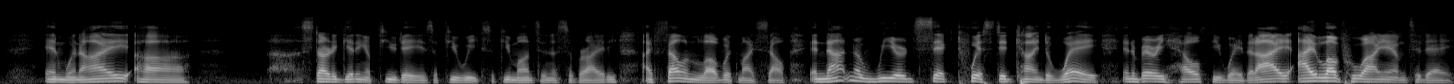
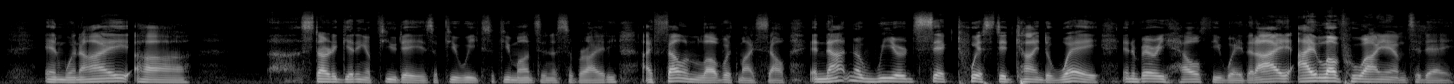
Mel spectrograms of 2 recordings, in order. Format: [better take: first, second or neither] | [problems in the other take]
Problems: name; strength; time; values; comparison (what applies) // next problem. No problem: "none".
second | muffled; slightly; fading above 3.5 kHz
